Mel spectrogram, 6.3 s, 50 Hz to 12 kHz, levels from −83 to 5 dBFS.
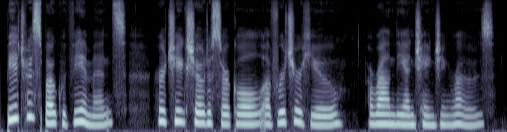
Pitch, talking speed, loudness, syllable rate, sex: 215 Hz, 150 wpm, -19 LUFS, 5.2 syllables/s, female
